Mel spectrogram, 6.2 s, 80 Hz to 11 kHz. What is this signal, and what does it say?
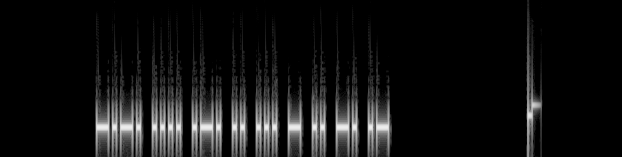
Morse code, heard as a keyed tone, about 30 wpm, 700 Hz. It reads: CHRISTINA
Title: USA Common Names - 30wpm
